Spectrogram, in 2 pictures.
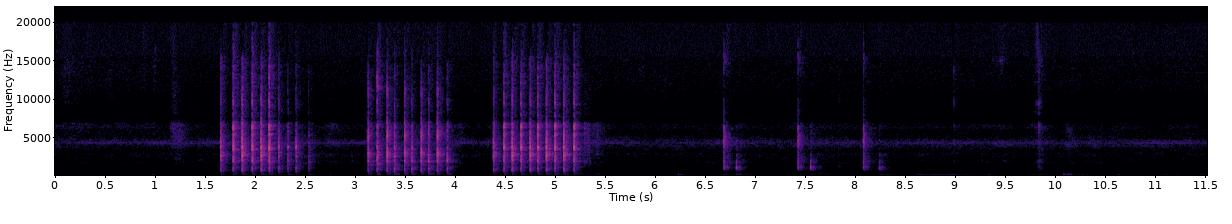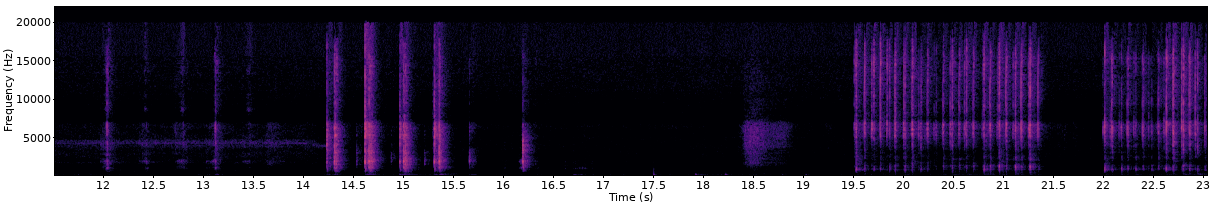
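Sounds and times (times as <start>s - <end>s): keyboard keys tapping: 1.6s - 5.4s, 19.5s - 21.4s, 22.0s - 23.0s.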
